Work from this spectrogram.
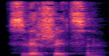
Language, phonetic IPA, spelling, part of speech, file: Russian, [svʲɪrˈʂɨt͡sːə], свершиться, verb, Ru-свершиться.ogg
- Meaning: 1. to happen, to occur 2. to come true 3. passive of сверши́ть (sveršítʹ)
